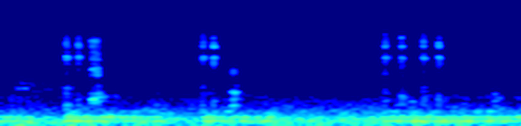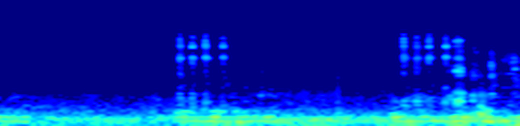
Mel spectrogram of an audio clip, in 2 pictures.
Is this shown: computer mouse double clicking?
yes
